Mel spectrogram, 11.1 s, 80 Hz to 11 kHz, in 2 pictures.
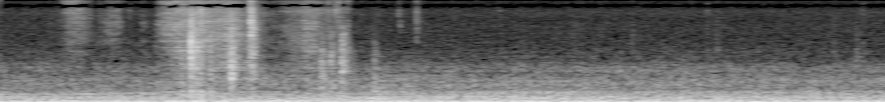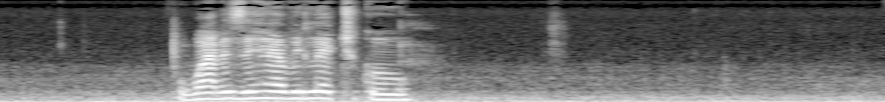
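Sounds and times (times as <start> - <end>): steady low rumble: 0.0 - 11.0
paper booklet rustling: 0.4 - 2.6.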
